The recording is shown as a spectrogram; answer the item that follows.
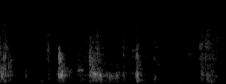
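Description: Faint rustling of a paperback picture book's pages as it is handled and closed, a few short paper brushes about half a second to a second and a half in.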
